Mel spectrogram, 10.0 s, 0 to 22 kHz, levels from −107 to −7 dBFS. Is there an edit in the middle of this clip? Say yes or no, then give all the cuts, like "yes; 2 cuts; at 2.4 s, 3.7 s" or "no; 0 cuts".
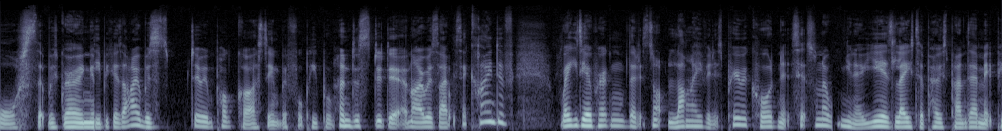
yes; 5 cuts; at 0.9 s, 1.8 s, 3.3 s, 4.5 s, 8.3 s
